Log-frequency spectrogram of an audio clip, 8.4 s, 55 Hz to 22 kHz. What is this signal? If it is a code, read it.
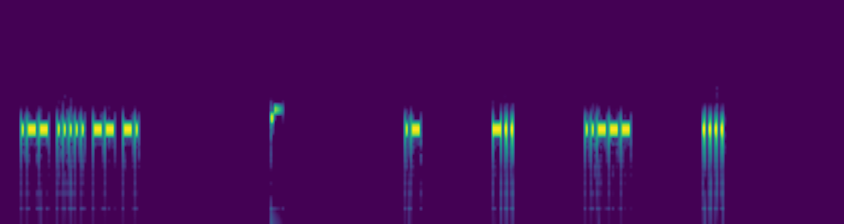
Morse code, heard as a keyed tone, about 42 wpm, spaced as for 17 wpm, 690 Hz. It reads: W5MN AD2H
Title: USA Call Signs - 4 Characters - 8x Character Spacing - 40wpm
